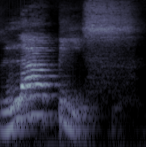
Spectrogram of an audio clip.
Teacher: la fuerza de voz está en la penúltima sílaba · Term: palabras graves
